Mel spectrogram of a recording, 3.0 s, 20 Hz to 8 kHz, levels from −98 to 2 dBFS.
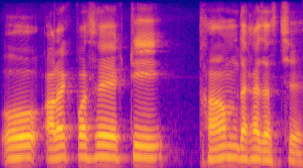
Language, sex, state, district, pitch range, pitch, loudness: Bengali, male, West Bengal, Purulia, 135-155 Hz, 150 Hz, -15 LUFS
